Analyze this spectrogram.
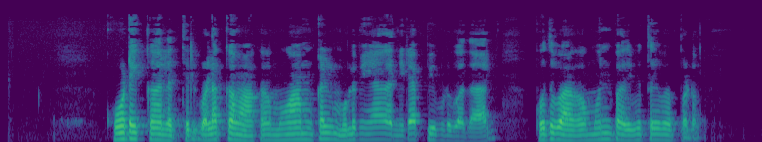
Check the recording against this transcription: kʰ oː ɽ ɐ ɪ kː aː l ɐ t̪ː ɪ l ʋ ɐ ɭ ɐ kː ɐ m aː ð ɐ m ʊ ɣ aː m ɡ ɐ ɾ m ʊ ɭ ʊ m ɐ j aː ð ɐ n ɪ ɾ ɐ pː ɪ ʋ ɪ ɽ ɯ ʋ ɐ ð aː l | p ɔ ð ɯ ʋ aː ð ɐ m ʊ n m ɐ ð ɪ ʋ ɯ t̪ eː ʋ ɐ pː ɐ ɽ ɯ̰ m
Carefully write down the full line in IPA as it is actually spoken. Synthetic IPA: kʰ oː ɽ ɐ ɪ kː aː l ɐ t̪ː ɪ l ʋ ɐ ɭ ɐ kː ɐ m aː ɣ ɐ m ʊ ɣ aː m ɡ ɐ ɭ m ʊ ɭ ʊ m ɐ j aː ɣ ɐ n ɪ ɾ ɐ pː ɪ ʋ ɪ ɽ ɯ ʋ ɐ ð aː l | p ɔ ð ɯ ʋ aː ɣ ɐ m ʊ n b ɐ ð ɪ ʋ ɯ t̪ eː ʋ ɐ pː ɐ ɽ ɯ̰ m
